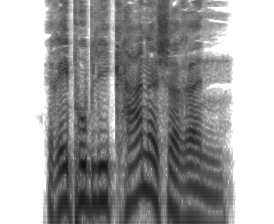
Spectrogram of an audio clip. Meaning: inflection of republikanisch: 1. strong genitive masculine/neuter singular comparative degree 2. weak/mixed genitive/dative all-gender singular comparative degree
- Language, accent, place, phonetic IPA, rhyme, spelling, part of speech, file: German, Germany, Berlin, [ʁepubliˈkaːnɪʃəʁən], -aːnɪʃəʁən, republikanischeren, adjective, De-republikanischeren.ogg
